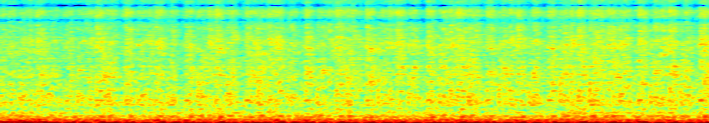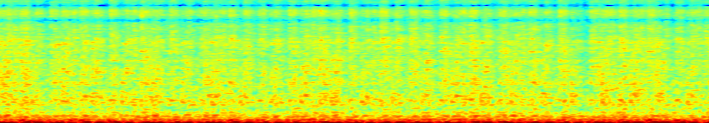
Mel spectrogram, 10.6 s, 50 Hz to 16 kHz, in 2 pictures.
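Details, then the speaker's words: 1969 Pontiac GTO barn find with a 400ci V8, run on fuel poured from a jar, TH400 needing a rebuild and reverse doubtful: deep, even V8 rumble with no knocks, ticks or misfires. It sounds good and likes the gas. "look we've accomplished something it wouldn't do that before uh it sounds good likes the gas"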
